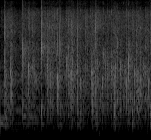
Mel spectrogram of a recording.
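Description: A congregation claps at a church service, a brief burst of quick, fairly distant applause lasting a couple of seconds.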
